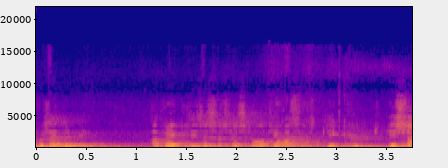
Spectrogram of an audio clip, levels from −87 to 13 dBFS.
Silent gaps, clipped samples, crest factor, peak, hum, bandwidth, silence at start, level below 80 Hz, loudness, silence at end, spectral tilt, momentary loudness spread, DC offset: none; under 0.1%; 16 dB; -4 dBFS; none; 13.5 kHz; 0 s; -44 dBFS; -21 LUFS; 0 s; -6.5 dB/octave; 11 LU; under 0.1%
